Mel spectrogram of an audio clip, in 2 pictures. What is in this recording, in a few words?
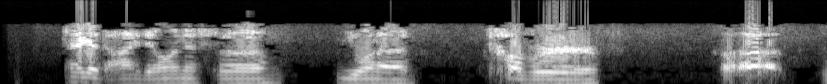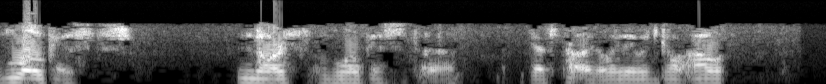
Police Tactical Encrypted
